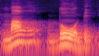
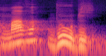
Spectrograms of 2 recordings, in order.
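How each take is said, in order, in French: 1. Le son d vient des côtés de la langue. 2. Le son d vient de la pointe de la langue. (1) "je dois dire mardoubi" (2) "et non mardoubi"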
